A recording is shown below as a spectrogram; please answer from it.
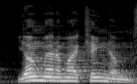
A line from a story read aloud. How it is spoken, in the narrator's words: said King Akbar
